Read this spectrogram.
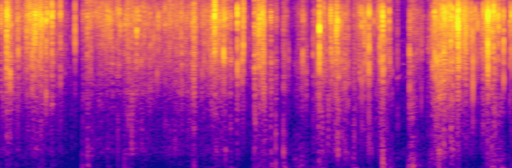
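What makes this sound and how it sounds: Clear plastic bubble wrap is held in both hands while fingers squeeze and pop the bubbles. The result is a continuous, bright crinkling rustle broken by many sharp, short pops and crackles, with almost no low end.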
